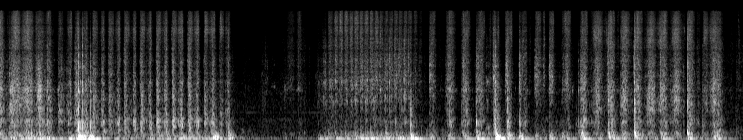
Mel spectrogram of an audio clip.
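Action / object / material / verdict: scrape / leather sneaker upper brushed with a bristle brush / leather / none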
